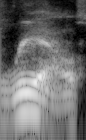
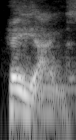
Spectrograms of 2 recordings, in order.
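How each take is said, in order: First: The word begins with an English R sound. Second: The word begins with an H-like sound. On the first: This is how it is said in America. The speaker calls it wrong. "in America I, I, I pronounce it as reals" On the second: This is how it is said in Brazil. The speaker calls it right. "the R makes the H sound, so it's reais"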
